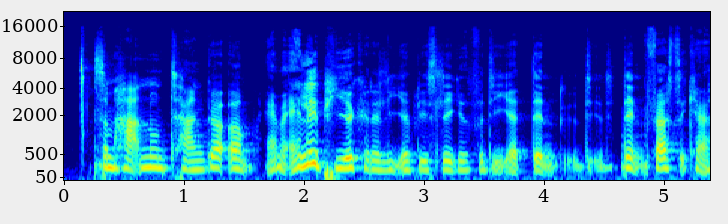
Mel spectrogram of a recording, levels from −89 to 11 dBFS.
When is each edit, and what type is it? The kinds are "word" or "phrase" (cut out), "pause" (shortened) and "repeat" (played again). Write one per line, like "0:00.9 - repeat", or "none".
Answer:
0:01.6 - pause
